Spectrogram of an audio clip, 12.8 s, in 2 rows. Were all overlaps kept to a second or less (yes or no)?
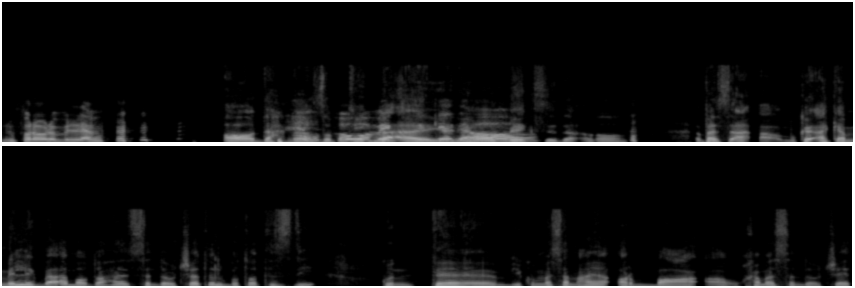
no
